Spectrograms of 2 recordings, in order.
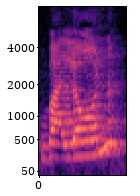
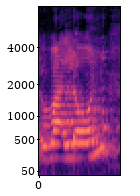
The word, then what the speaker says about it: balón: Depende a posição da letra na palavra, depende o país, tem país que vai pronunciar mais com som de B, outros com som parece que de V, balón, vocês vão ouvir, parece que o B tem o som de V, mas o que eu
